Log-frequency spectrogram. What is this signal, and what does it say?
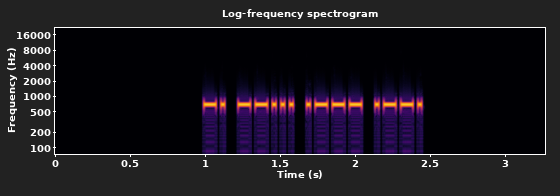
Morse code, heard as a keyed tone, about 40 wpm, 700 Hz. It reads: N7JP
